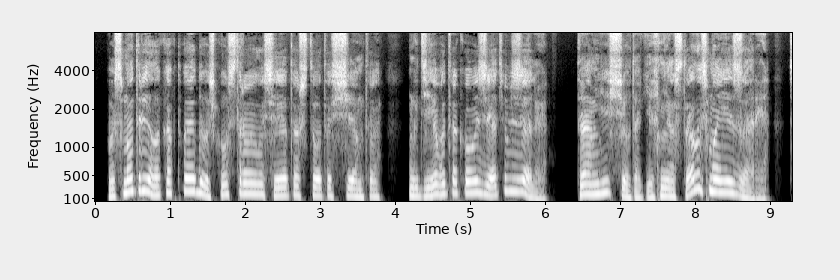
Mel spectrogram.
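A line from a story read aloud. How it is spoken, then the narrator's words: Laughing question. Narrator (Russian): смеясь, спросила Диля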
